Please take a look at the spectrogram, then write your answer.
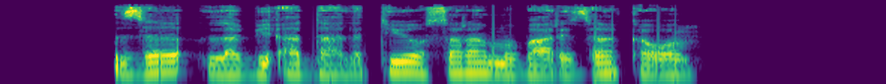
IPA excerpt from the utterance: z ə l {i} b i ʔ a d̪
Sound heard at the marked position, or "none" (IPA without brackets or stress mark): a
